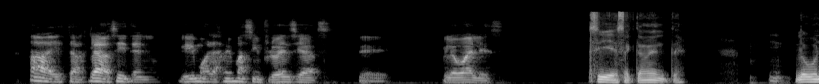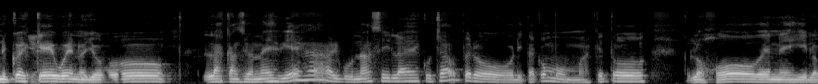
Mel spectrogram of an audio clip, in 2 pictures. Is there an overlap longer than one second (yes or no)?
no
